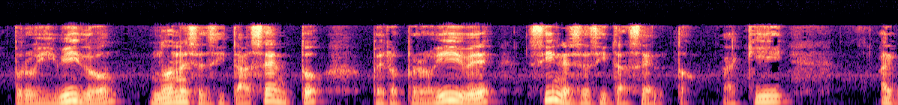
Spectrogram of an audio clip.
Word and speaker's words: prohíbe: está así esta palabra se debe pronunciar en tres sílabas pro y be entonces prohibido no necesita acento pero prohíbe si necesita acento aquí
